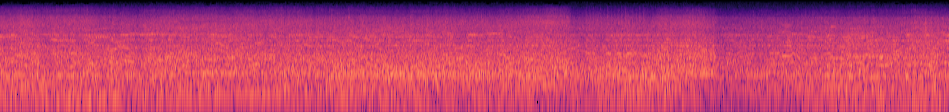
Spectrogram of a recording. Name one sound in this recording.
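A crowd cheers and murmurs nearby.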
